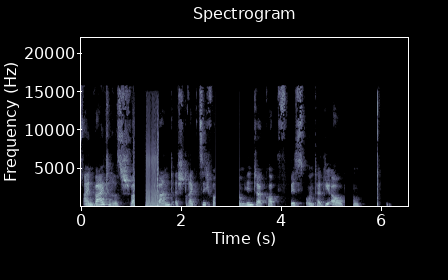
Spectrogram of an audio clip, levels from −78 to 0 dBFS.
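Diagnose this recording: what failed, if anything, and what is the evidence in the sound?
The failure is in the analogue wiring: a cable was pulled and plugged in at 1.04 s. A pop opens the gap, and the speech drops to near silence for about 455 ms. A 50 Hz mains buzz lasting about 230 ms follows, as the plug's tip touches before the connector seats fully. A second pop at 1.55 s brings the sound back. That pop-buzz-pop signature separates it from a digital dropout, which would leave clean silence with no hum.

Two Bluetooth stalls occur in the playback link. The first is at 2.69 s, right after "erstreckt sich", where the speech stops dead for 482 ms until 3.17 s. The second is at 5.27 s, after "bis unter die", with a 176 ms gap. The likely cause is wireless interference delaying packets until the headphone buffer ran empty. Unlike the cable fault, these gaps are pure silence with no pops or buzz, and the speech resumes cleanly.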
